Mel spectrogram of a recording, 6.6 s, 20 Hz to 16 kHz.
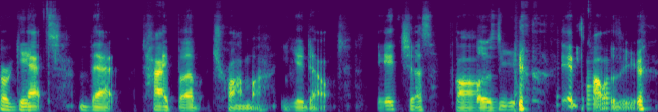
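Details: Adult man who stutters, still getting hung up on words after 20 years of speech therapy; stuttering.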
